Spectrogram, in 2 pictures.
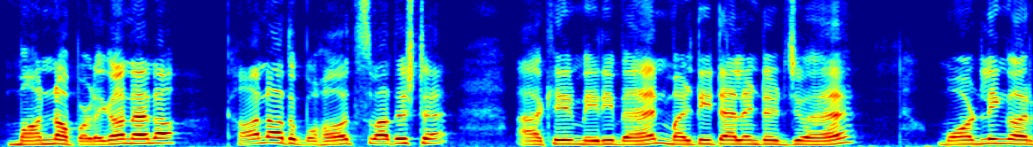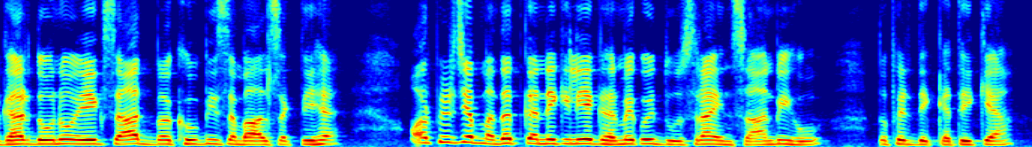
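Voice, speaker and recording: A woman's voice: medium pitch, moderate pace, no room sound, studio quality, close to an everyday voice. A woman voicing a proud, affectionate older brother, approving and indulgent in manner. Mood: proud, fond.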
